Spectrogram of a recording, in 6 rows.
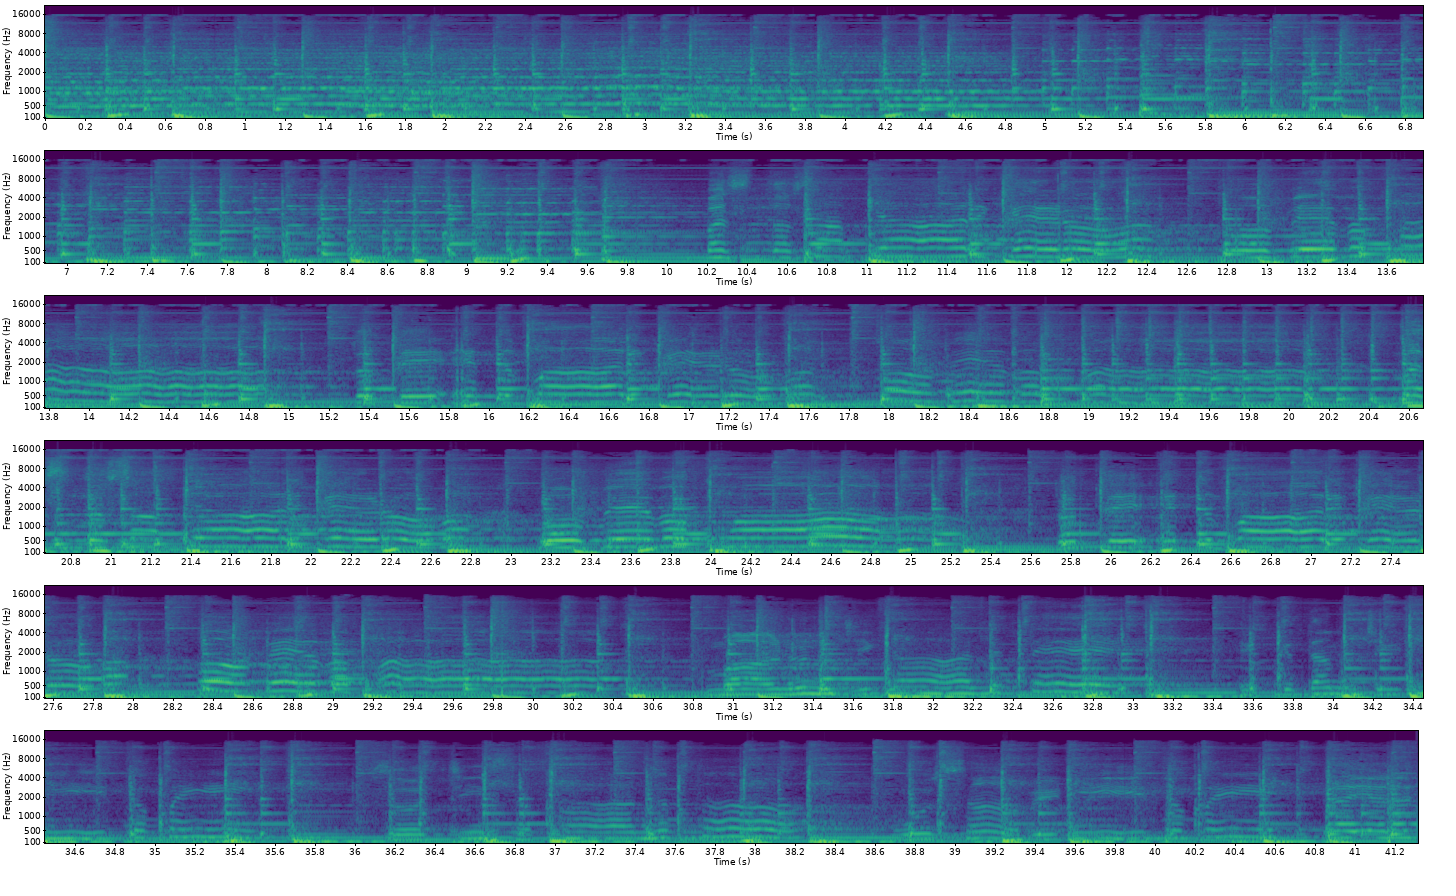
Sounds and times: Music: 0.0s - 41.3s.

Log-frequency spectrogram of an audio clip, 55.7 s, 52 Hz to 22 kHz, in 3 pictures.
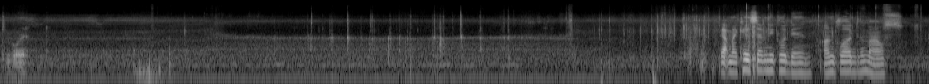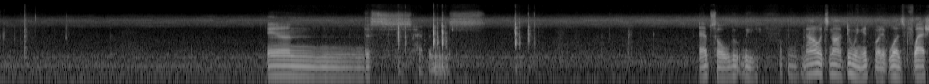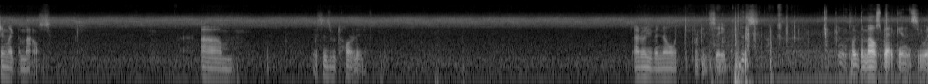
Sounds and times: Speech: 0.0s - 0.6s, 14.4s - 18.1s, 24.0s - 28.3s, 32.6s - 38.2s, 41.2s - 41.9s, 43.4s - 44.5s, 49.8s - 52.6s, 53.9s - 55.7s
Computer keyboard: 27.2s - 27.5s, 28.9s - 29.3s.

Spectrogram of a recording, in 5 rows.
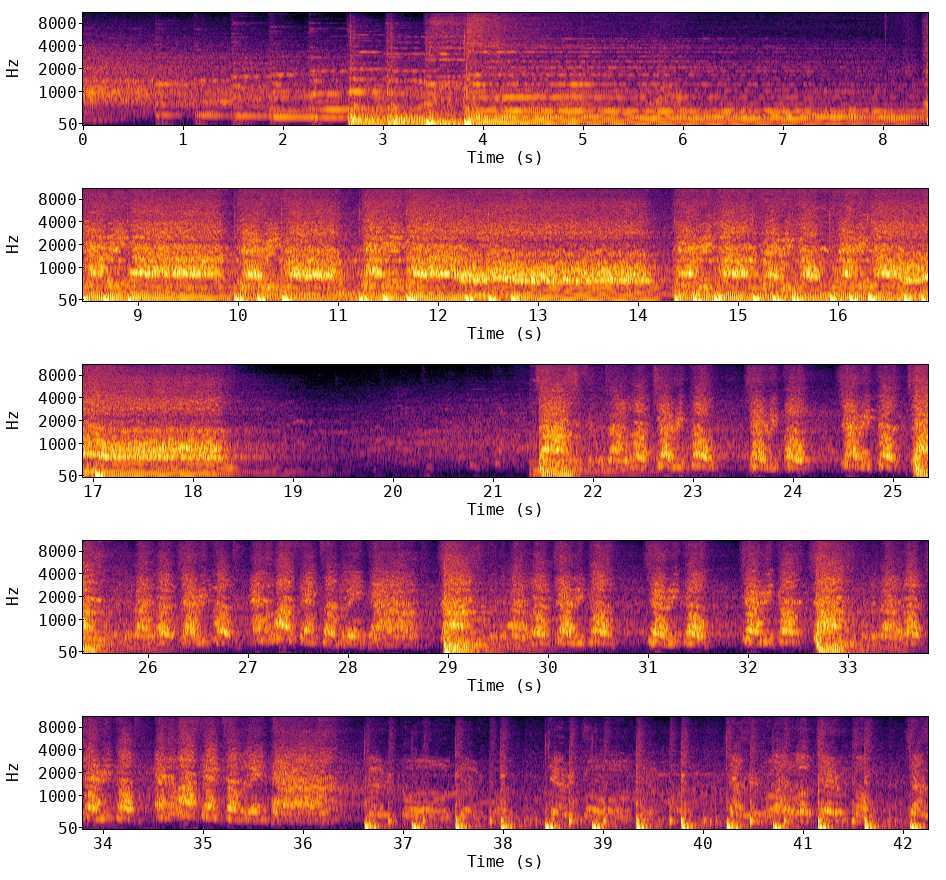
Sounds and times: Music: 0.1s - 19.0s, 21.4s - 42.2s.

